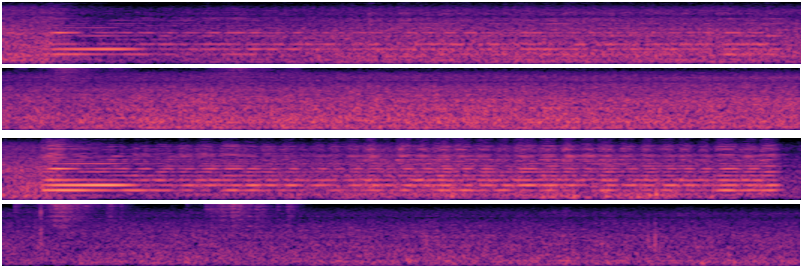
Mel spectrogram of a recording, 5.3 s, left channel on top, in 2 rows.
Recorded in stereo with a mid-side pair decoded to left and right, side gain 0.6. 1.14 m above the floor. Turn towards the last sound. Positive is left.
turn(degrees=-60)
